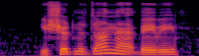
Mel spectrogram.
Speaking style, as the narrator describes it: he murmured, wiping at his bloody nose

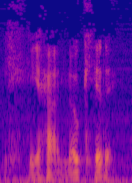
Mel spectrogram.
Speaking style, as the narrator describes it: Utina chuckled

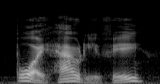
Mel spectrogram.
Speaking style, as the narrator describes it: said Gudrun Trumace

